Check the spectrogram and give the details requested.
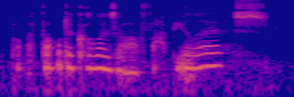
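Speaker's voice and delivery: soft, hushed whisper. Sharing the new folder colours as a secret: whispering. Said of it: "I'm only whispering".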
